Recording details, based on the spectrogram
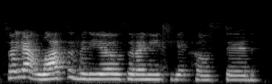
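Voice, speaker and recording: A woman co-hosting a casual live chat, rambling with many ums and restarts, her voice hoarse and nearly gone. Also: a little high, moderate pace, highs cut off.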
